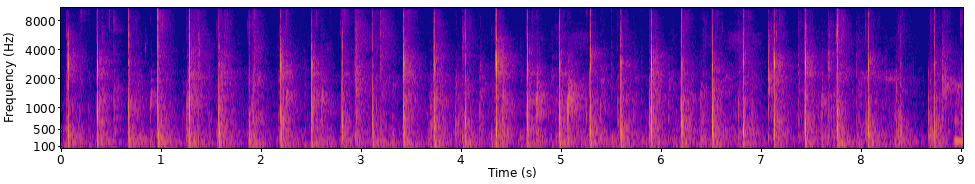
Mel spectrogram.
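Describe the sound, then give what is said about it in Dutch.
Hands firmly tapping the soles of the feet during a self-massage, a long steady run of many crisp, evenly spaced slaps in a brisk regular rhythm, with no talking. “Dus je kan de zool van voet stevig loskloppen.”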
